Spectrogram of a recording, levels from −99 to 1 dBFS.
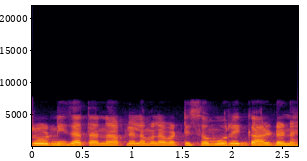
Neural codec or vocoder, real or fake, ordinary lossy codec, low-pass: none; real; none; 7.2 kHz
